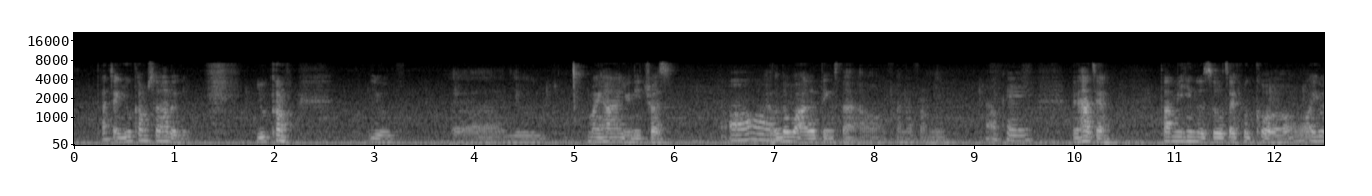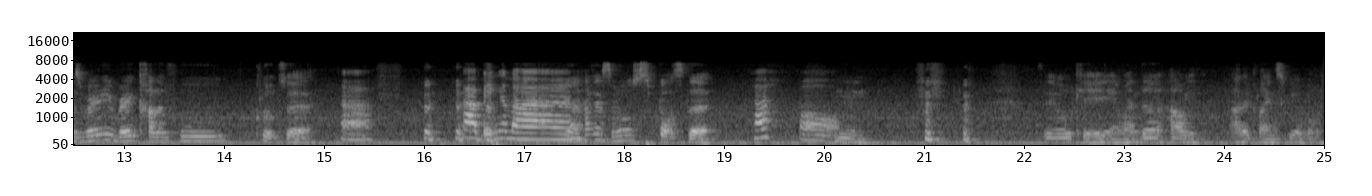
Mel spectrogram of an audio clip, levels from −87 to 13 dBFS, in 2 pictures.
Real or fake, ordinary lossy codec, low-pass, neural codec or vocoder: real; none; 7.2 kHz; none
